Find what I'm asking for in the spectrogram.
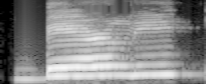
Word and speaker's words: barely: Barely even friends. Nesse barely, o E do meio não é pronunciado. Então, você enrola a língua para o R, bear, e já vai para o li, barely.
